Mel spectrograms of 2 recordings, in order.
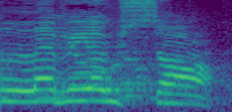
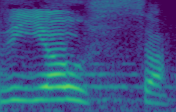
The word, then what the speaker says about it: Leviosa: Wingardium Leviosa. Stop. You're going to take someone's eye out. Besides, you're saying it wrong. It's Leviosa, not Leviosa.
